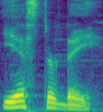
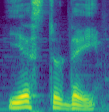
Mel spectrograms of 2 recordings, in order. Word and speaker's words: yesterday: Yesterday que significa ayer Recuerda que la y y en inglés se pronuncia como una I muy suave Yesterday Yesterday y usaremos la frase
